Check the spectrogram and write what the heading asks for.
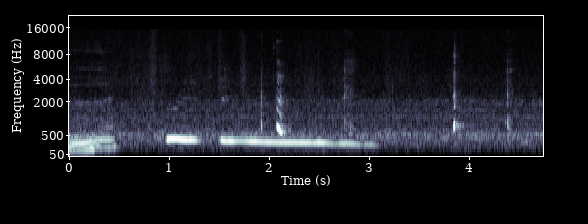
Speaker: morning hiccup jumps did the camera scare the hiccups out of you no no it did not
